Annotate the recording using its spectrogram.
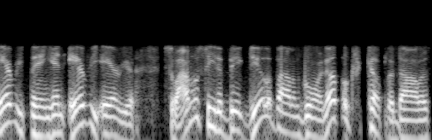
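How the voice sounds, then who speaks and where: At a moderate pace, a man talks in an ordinary speaking voice with lively intonation. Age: 60s. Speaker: consumer, military veteran. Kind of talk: public hearing testimony.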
